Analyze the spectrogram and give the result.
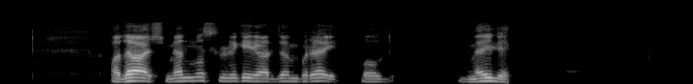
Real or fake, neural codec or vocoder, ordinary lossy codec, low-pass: fake; codec, 32 kHz, 1.9 kbps, SNAC; MP3, 64 kbps; 7.2 kHz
